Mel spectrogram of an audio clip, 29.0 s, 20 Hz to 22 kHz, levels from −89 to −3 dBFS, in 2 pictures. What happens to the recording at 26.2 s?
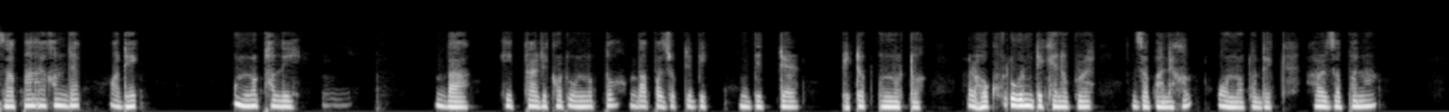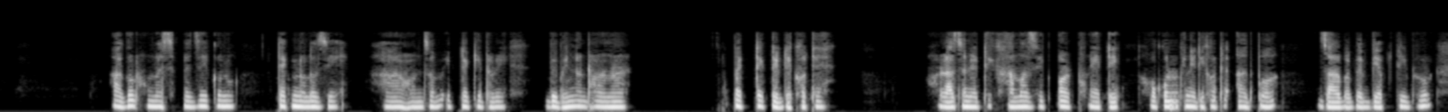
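Right after "हमजिक् अर्थोनेतिक्", from 26.18 to 26.28 s, there is AAC frame loss with concealment. About 60 ms of coded audio went missing, which fits two lost frames. The decoder patched the gap from the last good spectrum, so the sound turns briefly smeared and noisy.

That patch sits over low-delay AAC compression, likely AAC-ELD at a rate that fits about 32 kbps. Its short frames resolve harmonics poorly. The speech sounds rough and grainy, with noise between harmonics and a synthetic top band.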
